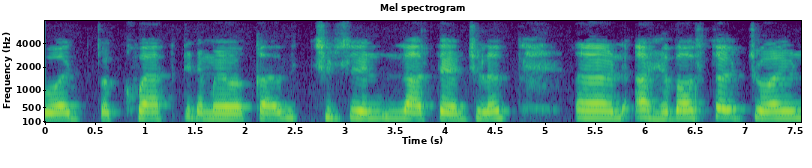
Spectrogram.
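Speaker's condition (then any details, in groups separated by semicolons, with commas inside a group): Cerebral palsy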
